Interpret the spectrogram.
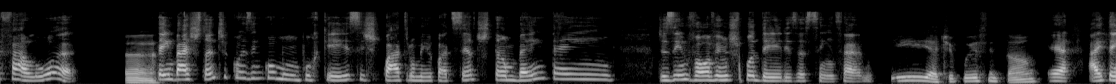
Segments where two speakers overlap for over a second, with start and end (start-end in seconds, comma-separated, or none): none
